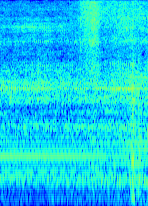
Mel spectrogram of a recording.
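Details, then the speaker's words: Frigoboat boat fridge after repair work on a condensation problem, with a faint, steady hum and light fan whir. Compressor and fan running correctly, no leak apparent. "Là, on entend le compresseur qui tourne correctement, le ventilateur."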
